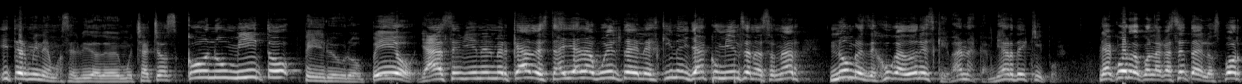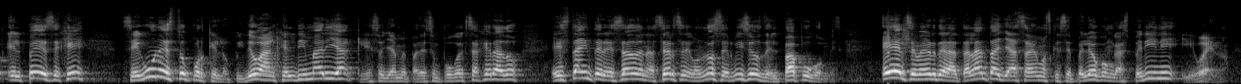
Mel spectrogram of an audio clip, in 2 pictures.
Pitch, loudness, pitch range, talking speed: 245 Hz, -17 LUFS, 195-280 Hz, 220 wpm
